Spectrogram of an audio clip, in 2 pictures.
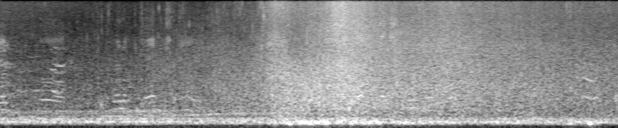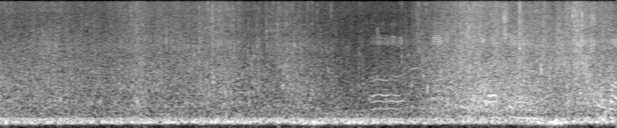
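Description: Ocean surf washing up a sandy beach, with wind rumbling on the microphone; a wave surges loudest about four seconds in and another near the end.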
